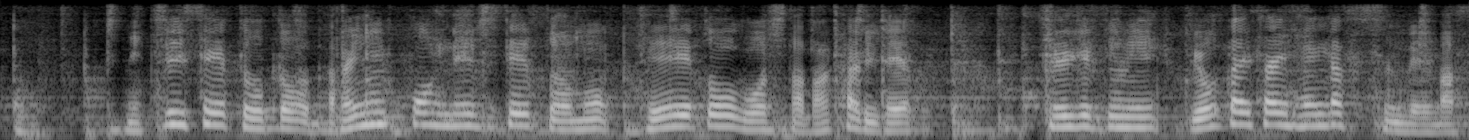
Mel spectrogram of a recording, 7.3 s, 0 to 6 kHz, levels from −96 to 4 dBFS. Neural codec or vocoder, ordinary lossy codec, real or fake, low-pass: codec, 24 kHz, 1 kbps, SNAC; none; fake; 5.4 kHz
